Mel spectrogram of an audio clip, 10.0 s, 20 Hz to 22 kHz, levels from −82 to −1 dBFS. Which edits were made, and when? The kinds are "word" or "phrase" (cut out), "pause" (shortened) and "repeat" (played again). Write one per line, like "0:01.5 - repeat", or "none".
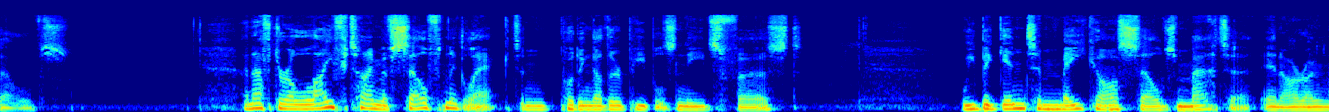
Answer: none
